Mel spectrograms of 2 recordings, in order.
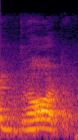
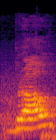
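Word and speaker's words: brought: का ये प्रोनाउंसिएशन है ये ब्रॉट, ब्राउट नहीं बोलना है, ब्रॉट, ब्रॉट, ब्रॉट दोनों सेम होती हैं, GH साइलेंट रहता है इसमें, U भी साइलेंट ही है, U, G, H ये तीनों लेटर साइलेंट रहते हैं।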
